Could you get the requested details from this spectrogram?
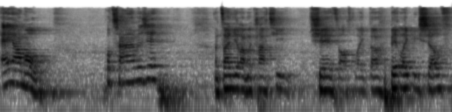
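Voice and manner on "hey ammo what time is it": loud, pitched-up, thick broad Scouse call. A speaker recalls the captain shouting across the dressing room, in thick Scouse as Dave Watson. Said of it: "dead scouts".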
